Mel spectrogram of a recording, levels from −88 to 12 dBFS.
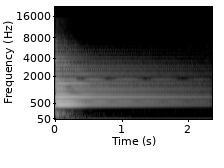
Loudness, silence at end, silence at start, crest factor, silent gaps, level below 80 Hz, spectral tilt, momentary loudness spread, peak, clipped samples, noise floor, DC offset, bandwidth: -27 LUFS; 0.5 s; 0 s; 20 dB; none; -70 dBFS; -2.5 dB/octave; 25 LU; -6 dBFS; under 0.1%; -51 dBFS; under 0.1%; 9.2 kHz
